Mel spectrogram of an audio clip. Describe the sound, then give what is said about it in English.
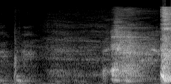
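A few harsh coughs from two people break out in quick succession, one of them choking on snacks, the last cough loudest and sharpest, with short breathy gaps between them and no talking. “Sorry, we're both coughing.”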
